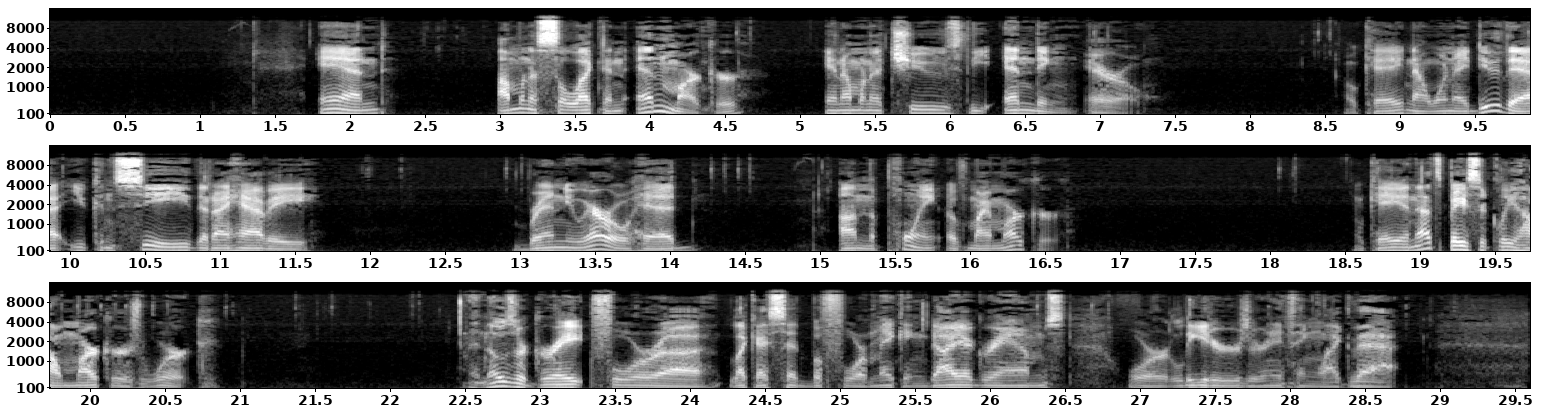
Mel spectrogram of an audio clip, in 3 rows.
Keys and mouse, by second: 7.6 click, 9.0 right click, 11.0 click, 12.5 click, 13.4 right click, 14.8 right click, 18.6 click, 19.2 click, 20.1 click, 20.5 click, 20.8 click, 21.5 click, 22.0 middle click, 22.1 click, 23.6 click, 26.1 right click, 26.8 click, 27.2 click, 28.4-29.4 drag.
